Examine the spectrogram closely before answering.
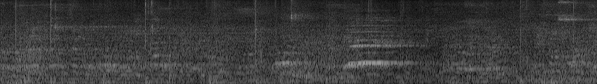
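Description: Sneakers squeak on a court floor in a large echoing gym.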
